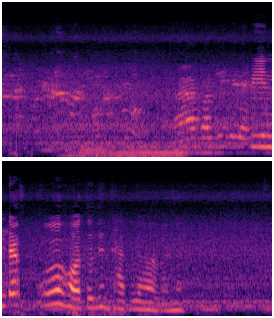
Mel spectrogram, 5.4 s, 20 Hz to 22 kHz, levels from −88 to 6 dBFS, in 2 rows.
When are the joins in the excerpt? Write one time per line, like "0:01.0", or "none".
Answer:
0:03.0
